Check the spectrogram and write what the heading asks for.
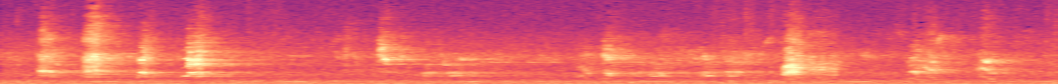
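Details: Wattlebird calling in the Australian bush: harsh, raspy bursts of noisy notes spread irregularly across eight seconds, some doubled, over a steady background hiss.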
